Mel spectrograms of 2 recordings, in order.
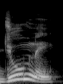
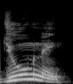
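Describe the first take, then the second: No difference in how they are said.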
